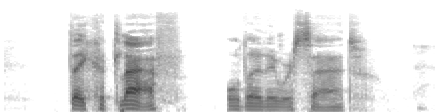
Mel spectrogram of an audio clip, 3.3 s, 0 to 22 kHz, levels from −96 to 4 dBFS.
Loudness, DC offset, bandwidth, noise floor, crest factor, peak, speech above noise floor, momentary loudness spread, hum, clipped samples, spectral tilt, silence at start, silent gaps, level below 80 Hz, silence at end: -32 LUFS; under 0.1%; 14.5 kHz; -80 dBFS; 24 dB; -10 dBFS; 48 dB; 18 LU; none; under 0.1%; -3 dB/octave; 0.5 s; none; -64 dBFS; 0.55 s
